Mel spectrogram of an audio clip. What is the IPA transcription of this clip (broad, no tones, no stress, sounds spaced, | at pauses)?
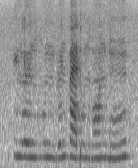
pʲ ʉ n l ø n ʎ u n m b ø n p æ ɗ u n ɡ ɔ̃ n ɓ ũ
